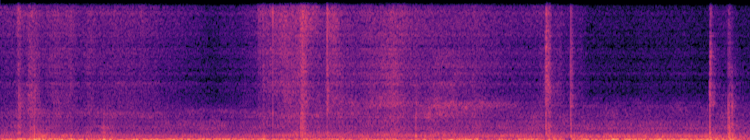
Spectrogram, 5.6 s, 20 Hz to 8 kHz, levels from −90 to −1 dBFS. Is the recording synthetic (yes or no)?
yes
